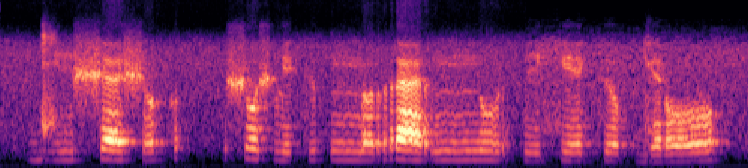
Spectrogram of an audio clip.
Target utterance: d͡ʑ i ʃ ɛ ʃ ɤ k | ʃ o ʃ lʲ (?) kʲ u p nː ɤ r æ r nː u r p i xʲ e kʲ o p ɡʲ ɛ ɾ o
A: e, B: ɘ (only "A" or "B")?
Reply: A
